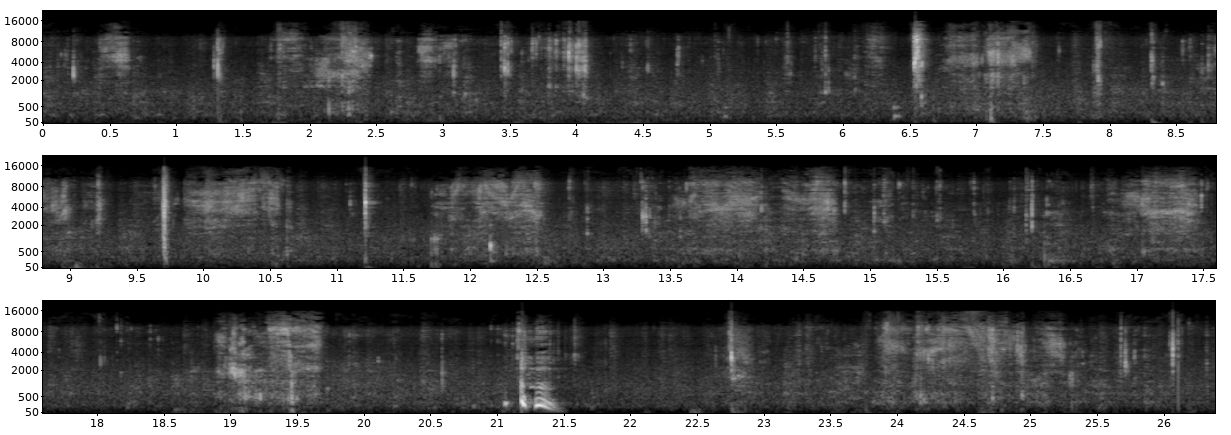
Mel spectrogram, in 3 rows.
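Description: Mukbang eating sounds: two people chewing and biting smoked pork and rice, in irregular short bursts every second or so, with scattered clicks. The loudest burst comes about 21 seconds in.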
